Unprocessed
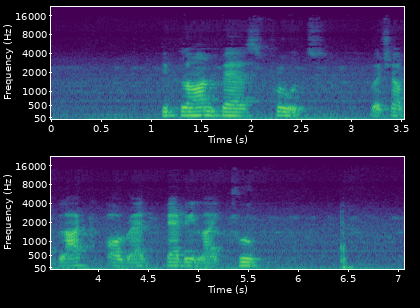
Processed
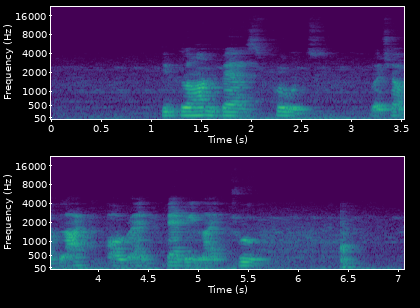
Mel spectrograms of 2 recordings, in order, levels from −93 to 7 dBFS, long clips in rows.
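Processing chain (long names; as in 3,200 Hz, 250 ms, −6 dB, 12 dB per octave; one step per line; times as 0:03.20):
0:05.58–0:06.50: parametric band 830 Hz +8.5 dB 2.8 octaves
resonators tuned to a chord C#2 major, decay 0.42 s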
